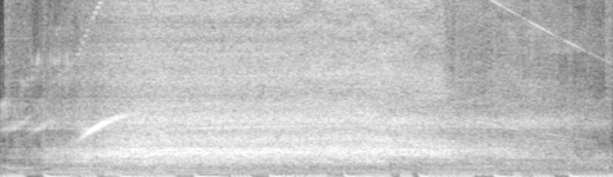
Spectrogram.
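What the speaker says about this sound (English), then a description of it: "Then we're going to go ahead and drill our hole." A power drill boring a pilot hole in a car's interior panel for a stereo install, a close, steady whirring drone that rises in pitch as it spins up, holds, then winds down.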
